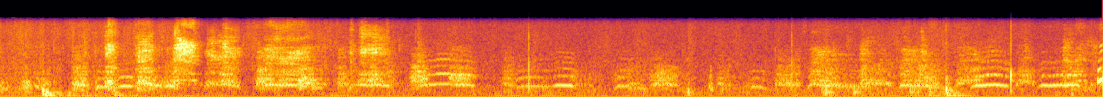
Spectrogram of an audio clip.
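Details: Tibetan Terrier puppies, one month old, in Poland, giving a rapid series of short, high, arching whimpers and yelps, many calls tumbling over each other in uneven rhythm.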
